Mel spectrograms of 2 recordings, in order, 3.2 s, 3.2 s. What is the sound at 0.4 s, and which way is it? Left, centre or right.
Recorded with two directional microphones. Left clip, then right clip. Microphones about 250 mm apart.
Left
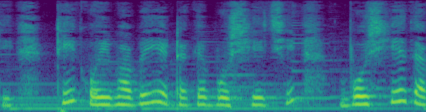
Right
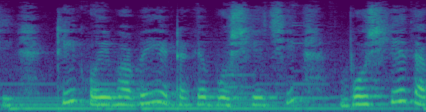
Speech, left.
